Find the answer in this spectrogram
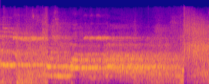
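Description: Sounds of a futsal game in a large sports hall: long, drawn-out high calls or shoe squeaks over the hall's background noise, and one sharp thud of the ball near the end.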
